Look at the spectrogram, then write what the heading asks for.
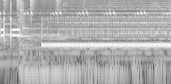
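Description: A steady, unbroken electronic telephone tone sounds after a number is dialed on a phone, preceded by a few brief clicks and beeps.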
